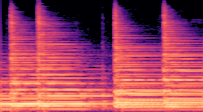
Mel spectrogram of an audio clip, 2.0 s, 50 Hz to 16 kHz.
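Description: Nylon-string guitar strummed in a syncopated rhythm: a ringing C major chord changes to B7 about a second in, with a strum stroke soon after.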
